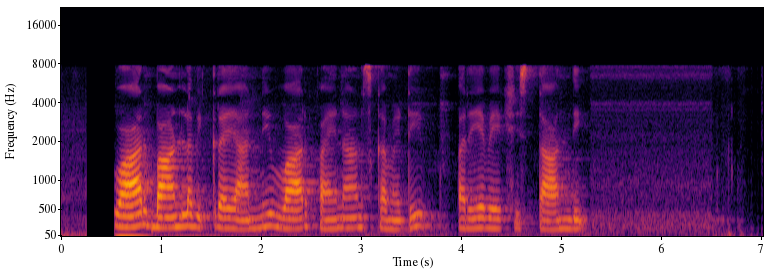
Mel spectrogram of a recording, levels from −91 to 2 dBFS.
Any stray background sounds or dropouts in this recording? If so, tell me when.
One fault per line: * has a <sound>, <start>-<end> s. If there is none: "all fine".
all fine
